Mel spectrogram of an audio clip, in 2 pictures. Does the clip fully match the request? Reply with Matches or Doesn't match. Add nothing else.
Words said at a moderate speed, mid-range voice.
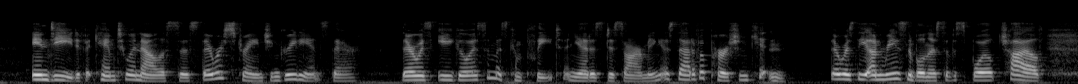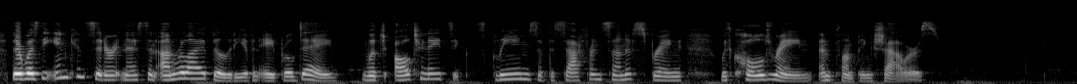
Doesn't match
